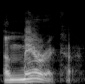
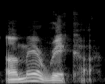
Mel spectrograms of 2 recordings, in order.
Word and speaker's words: America: its stressed syllables louder in the word America we punch that M and it'd be very weird if we did that to another syllable like America or America in Japanese doesn't do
